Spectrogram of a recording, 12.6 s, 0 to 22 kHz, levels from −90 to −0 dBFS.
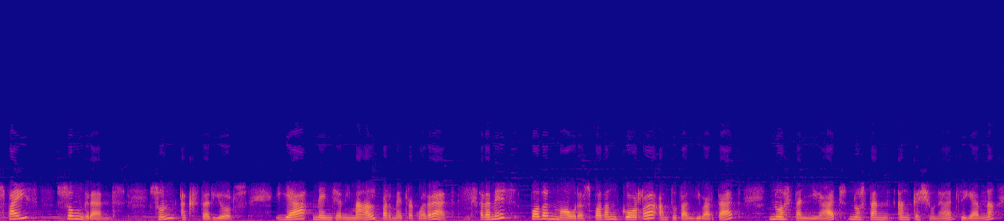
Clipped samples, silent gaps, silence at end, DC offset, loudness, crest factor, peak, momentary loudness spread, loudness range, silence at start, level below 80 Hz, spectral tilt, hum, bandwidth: under 0.1%; none; 0 s; under 0.1%; -30 LUFS; 20 dB; -12 dBFS; 10 LU; 3 LU; 0 s; -58 dBFS; -6.5 dB/octave; none; 9.4 kHz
